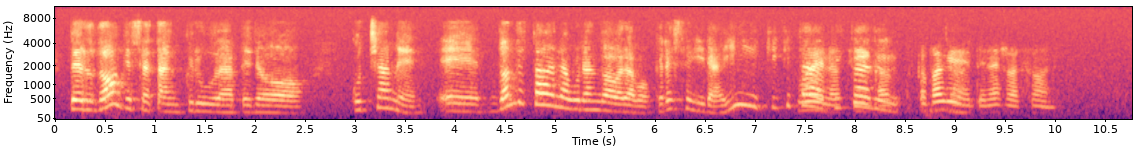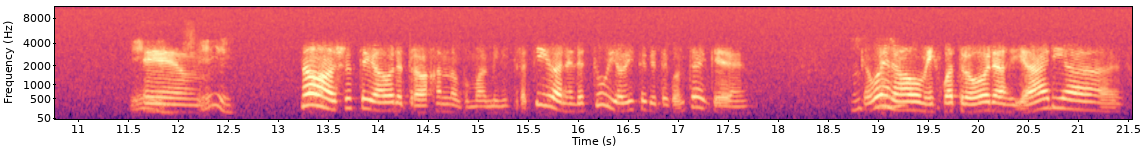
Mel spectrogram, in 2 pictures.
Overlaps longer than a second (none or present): present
